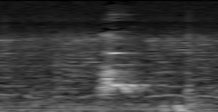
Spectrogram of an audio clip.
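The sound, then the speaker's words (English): A dog on a back porch facing a garden by the river in Mentum Paraná lets out one short, sharp bark, standing out briefly against a steady low background murmur before a softer trailing sound. “sits on the back porch with her dog, facing the garden.”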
